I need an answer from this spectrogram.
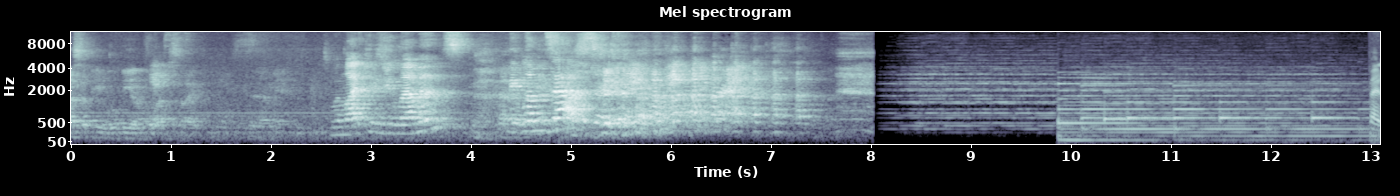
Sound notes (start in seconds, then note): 4.0 all laughing; 8.2 smooth instrumental music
